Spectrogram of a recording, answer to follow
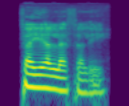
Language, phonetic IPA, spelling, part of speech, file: Hungarian, [ˈfɛjːɛl ˌlɛfɛleː], fejjel lefelé, adverb, Hu-fejjel lefelé.ogg
- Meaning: upside down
